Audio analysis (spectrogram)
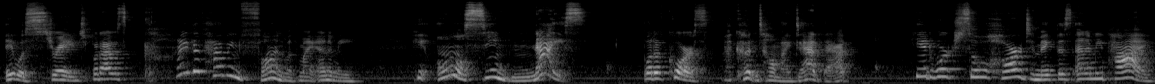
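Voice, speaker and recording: A woman's voice: a little high, a little slow. A woman reading a storybook aloud like a teacher, expressively acting out the lines. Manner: animated, clearly acts out lines. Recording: echoey room with faint background noise.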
